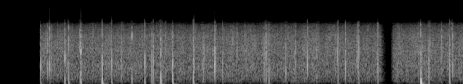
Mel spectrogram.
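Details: Ultrasonic inspection (Ultraprobe 15000, ~30 kHz range) of a rolling bearing: loud dense irregular crackling and popping like firecrackers over a hiss, indicating severe bearing damage versus a healthy bearing's uniform rushing sound.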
